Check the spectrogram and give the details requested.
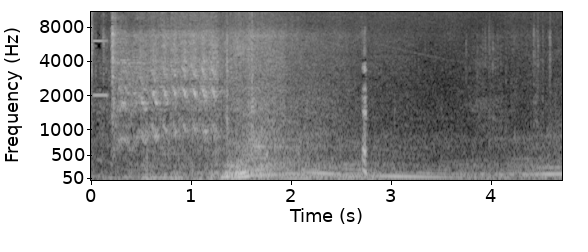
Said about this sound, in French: C'est quoi comme voiture? C'est une Maserati, Gran Turismo. C'est un moteur Ferrari.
